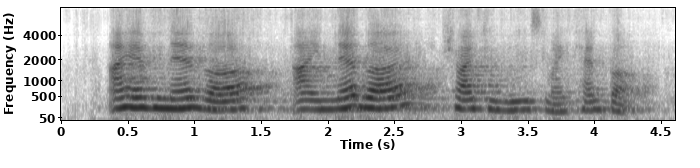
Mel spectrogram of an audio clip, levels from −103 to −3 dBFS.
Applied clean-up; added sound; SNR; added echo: neural separator model SepFormer DNS4.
